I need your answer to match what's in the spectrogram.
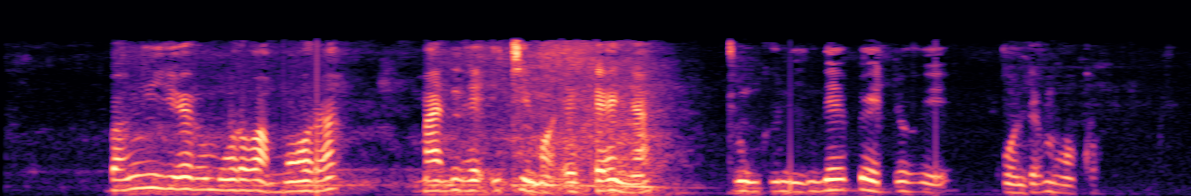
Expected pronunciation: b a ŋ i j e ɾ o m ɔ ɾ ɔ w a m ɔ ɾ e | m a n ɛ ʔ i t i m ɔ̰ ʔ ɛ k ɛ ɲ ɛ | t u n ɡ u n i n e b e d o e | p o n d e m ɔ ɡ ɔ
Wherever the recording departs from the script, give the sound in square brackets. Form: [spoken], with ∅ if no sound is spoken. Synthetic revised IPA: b a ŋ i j e ɾ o m ɔ ɾ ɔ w a m ɔ ɾ [a] | m a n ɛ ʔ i t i m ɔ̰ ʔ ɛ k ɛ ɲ [a] | t u [ŋ] ɡ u n i n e b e d o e | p o n d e m ɔ [k] ɔ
